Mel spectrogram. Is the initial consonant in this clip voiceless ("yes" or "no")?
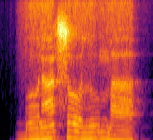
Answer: no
